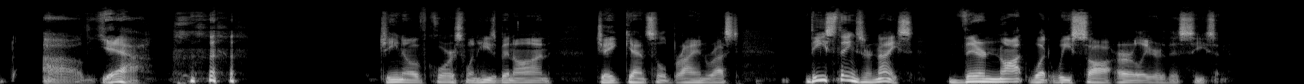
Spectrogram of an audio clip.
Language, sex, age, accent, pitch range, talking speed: English, male, 40-59, American, 95-150 Hz, 115 wpm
